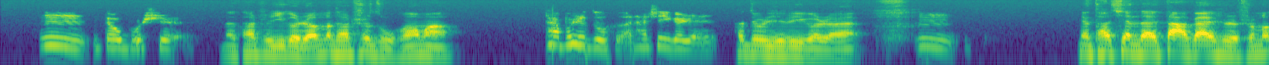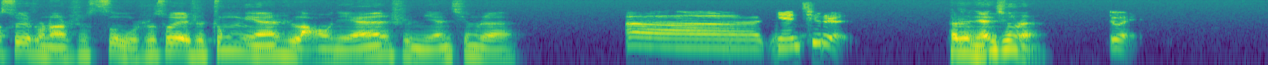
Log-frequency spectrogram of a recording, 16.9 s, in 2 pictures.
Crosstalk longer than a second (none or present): none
